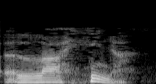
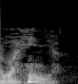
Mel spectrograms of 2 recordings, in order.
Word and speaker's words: Lahaina: So Lahaina, or Lahaina, it's pronounced several different ways, L-A-H-A-I-N-A, was destroyed.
